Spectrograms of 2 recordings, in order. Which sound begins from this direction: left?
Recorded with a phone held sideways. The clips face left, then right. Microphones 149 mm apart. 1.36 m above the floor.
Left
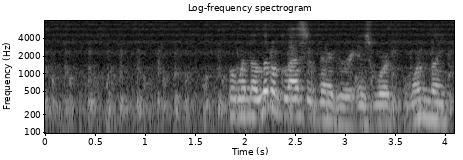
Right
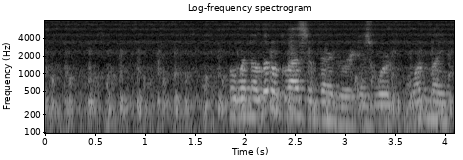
A man speaking, at 1.8 s.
